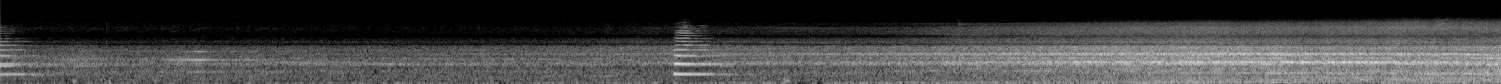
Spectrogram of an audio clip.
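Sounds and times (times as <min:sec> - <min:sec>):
locomotive horn toot: 0:00.0 - 0:00.4, 0:01.8 - 0:02.3, 0:06.7 - 0:07.4
freight train engines running: 0:00.0 - 0:15.0.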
